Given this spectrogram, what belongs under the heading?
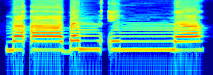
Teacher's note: ہم یہاں تنوین ظاہر کریں گے اور اسے نون ساکن پڑھیں گے اور بغیر غنہ سے یہ حکم کو ادا کریں گے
